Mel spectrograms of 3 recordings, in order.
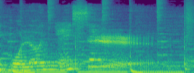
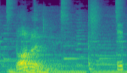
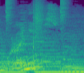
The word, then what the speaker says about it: bolognese: Spaghetti bolognese. Bolognese. Is it right to say spaghetti bolognese? No. Nope. Bolognese. You say the last E in the word, bolognese.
